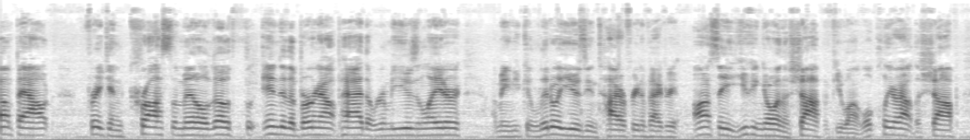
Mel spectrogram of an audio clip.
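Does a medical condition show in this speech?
No.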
